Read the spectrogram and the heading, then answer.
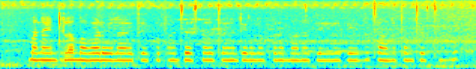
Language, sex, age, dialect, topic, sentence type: Telugu, female, 18-24, Telangana, agriculture, statement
